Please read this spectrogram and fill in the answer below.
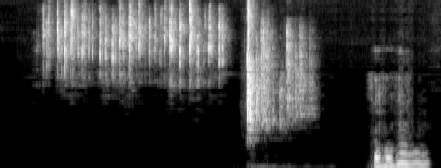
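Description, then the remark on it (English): Dice rattle rapidly in a cupped hand for about two seconds, then tumble onto a table with a short clatter and thud, followed by a brief vocal exclamation. “So I'm going to pass the dice over to ….”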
